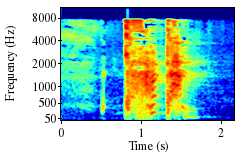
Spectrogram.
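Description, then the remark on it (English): A quick breath in, then two loud, harsh coughs in close succession from a person who has been sick all week, with no one talking. “I've been pretty sick all week, and I was hoping to get by. Has anybody got a cough drop?”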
